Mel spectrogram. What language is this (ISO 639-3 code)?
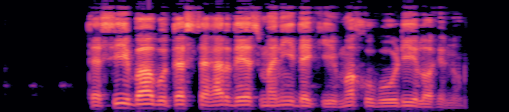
phl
